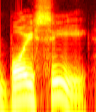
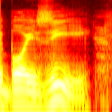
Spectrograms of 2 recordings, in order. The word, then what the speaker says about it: Boise: 1955 currently those who grew up hereabouts generally prefer Boise outsiders often say Boise sometimes natives gets hostile if they think it's being mispronounced older folks here remember why and to them Boise sounds like a slur younger people don't always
